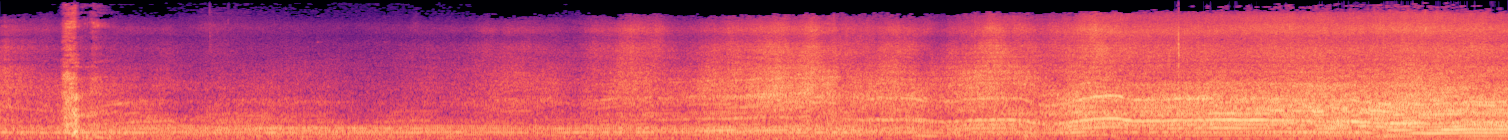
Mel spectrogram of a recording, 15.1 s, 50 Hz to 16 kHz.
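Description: Street stock race car's small-block V8 running hard on a dirt oval, the engine note dipping and climbing again as the car goes through the turns. It is distant at first and grows louder as the car comes past over the last few seconds. A single sharp knock about a second in.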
